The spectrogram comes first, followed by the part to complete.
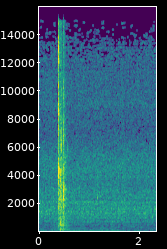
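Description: Steady background hiss and low hum, with one sharp knock about half a second in.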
